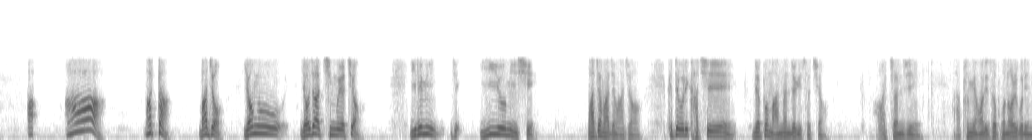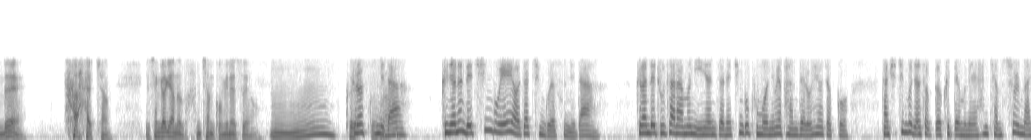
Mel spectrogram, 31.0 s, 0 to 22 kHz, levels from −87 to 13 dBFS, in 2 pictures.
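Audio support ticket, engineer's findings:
Speex codec, whole clip; rate consistent with roughly 11 kbps. CELP excitation starved of bits, so speech comes out plainly noisy and hoarse. Band-limited: no content above 3.8 kHz, giving a muffled, narrowband tone.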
